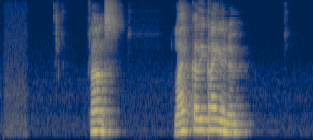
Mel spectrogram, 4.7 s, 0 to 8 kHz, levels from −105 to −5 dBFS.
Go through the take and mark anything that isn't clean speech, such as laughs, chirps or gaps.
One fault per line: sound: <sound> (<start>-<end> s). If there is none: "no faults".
no faults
